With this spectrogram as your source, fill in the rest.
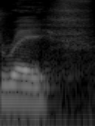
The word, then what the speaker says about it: Ralph: It's pronounced Rafe.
